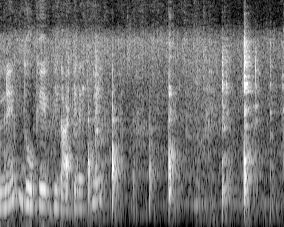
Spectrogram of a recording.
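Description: Dry lentils pour from a bowl into a pot with a soft patter.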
